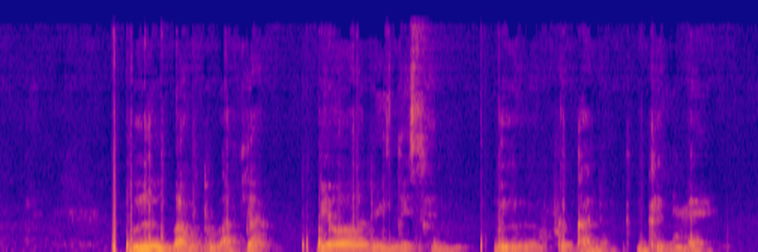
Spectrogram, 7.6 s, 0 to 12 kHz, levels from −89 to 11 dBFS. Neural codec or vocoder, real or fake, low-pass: codec, 44.1 kHz, 7.8 kbps, DAC; fake; 10.8 kHz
